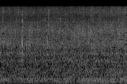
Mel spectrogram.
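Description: Tomatoes and onions sizzle steadily in a hot pan for Singaporean bhetki fish roast, a dense, even frying hiss with no voices.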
